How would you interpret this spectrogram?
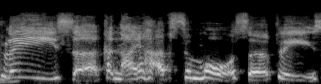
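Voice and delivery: put-on high, slow, begging boy voice.

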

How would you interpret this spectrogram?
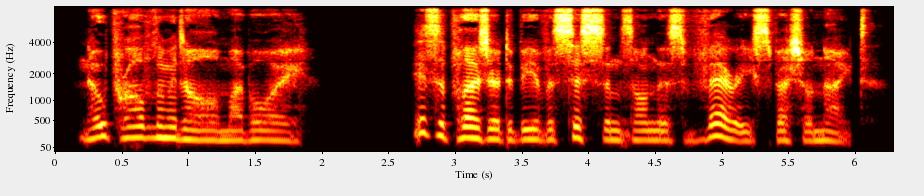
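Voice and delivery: rasping, husky-throated, raspy, hoarse voice. Reading a scary story aloud, a stranger helping with candy: raspy voice. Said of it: "he said in a raspy voice".

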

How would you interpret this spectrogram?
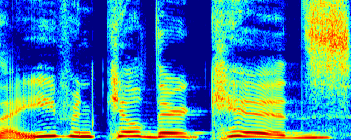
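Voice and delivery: high, put-on whimpering. Retelling a story, acting out a fleeing woman's words: imitating a whimper. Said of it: "she like whimpers and says".

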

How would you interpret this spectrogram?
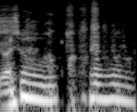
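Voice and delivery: mock-shivering voice. Describing someone always going around the Earwolf studios, imitating someone shivering. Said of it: "like he's like shivering".

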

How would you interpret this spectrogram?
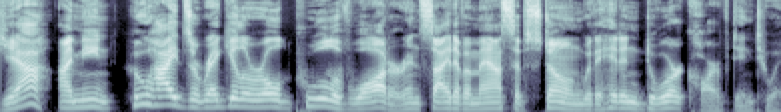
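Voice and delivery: ordinary delivery

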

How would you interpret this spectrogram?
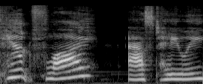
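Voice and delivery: ordinary delivery

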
